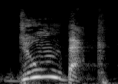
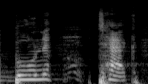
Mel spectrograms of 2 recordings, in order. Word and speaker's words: doumbek: __ ] hilarious but my drum was called the doumbek drum not the Boone tech drum so I said it wrong and have to correct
